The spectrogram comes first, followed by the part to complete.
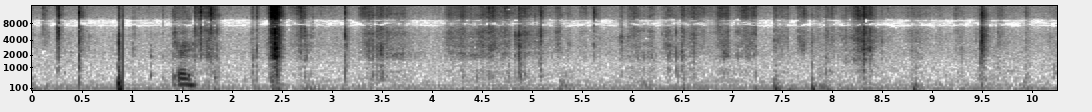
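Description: A sticker pack being torn open by hand and the stickers inside handled: scattered short sharp rustles and snaps of wrapper and paper, the loudest about one second in and again a little later.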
